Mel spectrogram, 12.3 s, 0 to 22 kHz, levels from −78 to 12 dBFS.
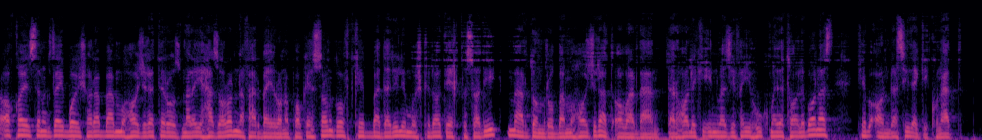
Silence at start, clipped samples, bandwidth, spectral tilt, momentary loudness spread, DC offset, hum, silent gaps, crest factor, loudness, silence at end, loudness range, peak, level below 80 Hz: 0 s; under 0.1%; 14.5 kHz; -6 dB/octave; 4 LU; under 0.1%; none; none; 16 dB; -28 LUFS; 0.1 s; 2 LU; -12 dBFS; -46 dBFS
